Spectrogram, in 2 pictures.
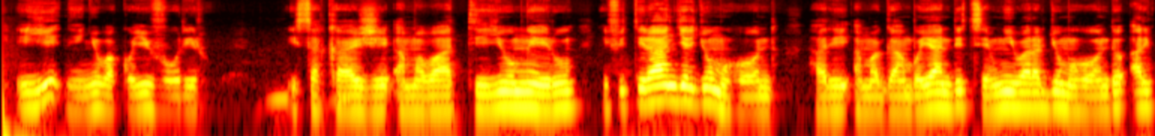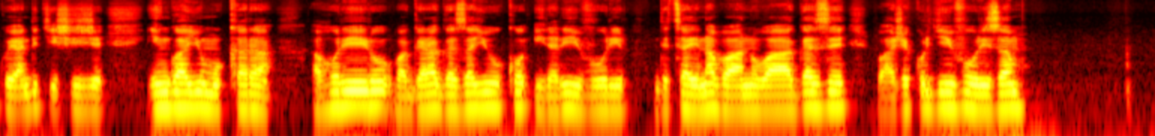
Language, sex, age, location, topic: Kinyarwanda, male, 18-24, Huye, health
